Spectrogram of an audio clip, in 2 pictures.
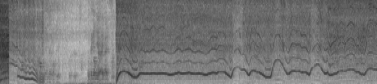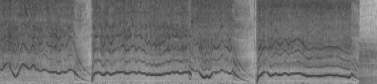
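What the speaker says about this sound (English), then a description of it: "we're going to shave off these bottom lower two nubs, and then it'll bolt right up to this" A high-pitched power tool shaves plastic nubs off a Rough Country hidden light bar for a Chevy Silverado, its whining pitch wavering and dipping as it bites in, with several short pauses between long close passes.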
